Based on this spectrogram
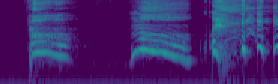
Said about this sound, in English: Dramatic gasp.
